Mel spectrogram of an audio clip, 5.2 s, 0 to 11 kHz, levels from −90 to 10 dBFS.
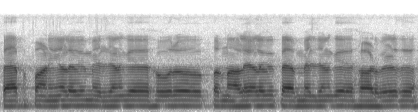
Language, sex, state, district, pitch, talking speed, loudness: Punjabi, male, Punjab, Kapurthala, 120 Hz, 170 wpm, -15 LUFS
